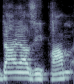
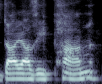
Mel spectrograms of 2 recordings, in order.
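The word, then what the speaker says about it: diazepam: hmm okay then uh mispronounced diazipam as diazypan p-a-n which i thought was [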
